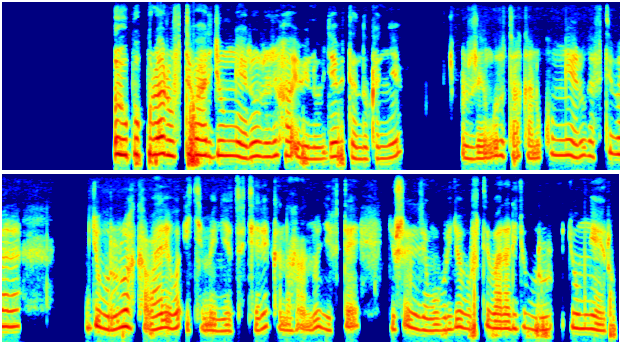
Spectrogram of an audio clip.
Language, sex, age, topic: Kinyarwanda, male, 25-35, government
